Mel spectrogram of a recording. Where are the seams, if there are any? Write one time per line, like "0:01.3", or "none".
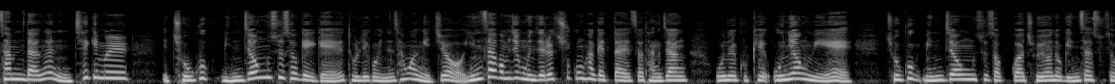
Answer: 0:08.5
